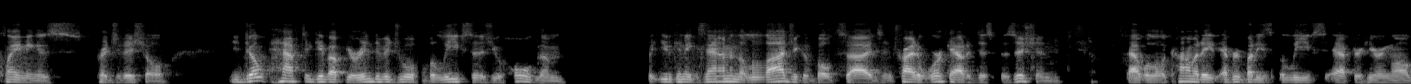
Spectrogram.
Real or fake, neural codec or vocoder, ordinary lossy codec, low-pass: real; none; Opus, 24 kbps; 7.2 kHz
